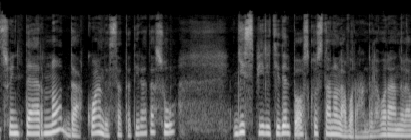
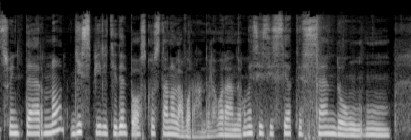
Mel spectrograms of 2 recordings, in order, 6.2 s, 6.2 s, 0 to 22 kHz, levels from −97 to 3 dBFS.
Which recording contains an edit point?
second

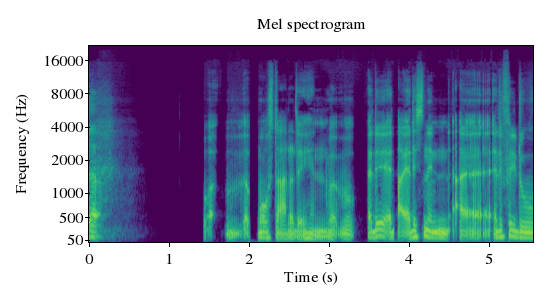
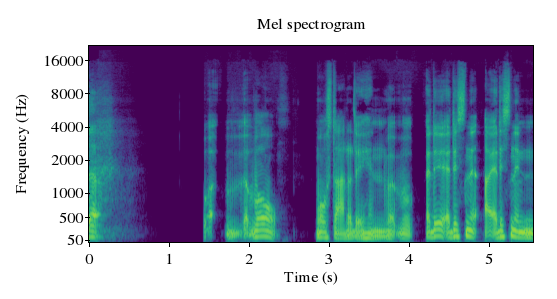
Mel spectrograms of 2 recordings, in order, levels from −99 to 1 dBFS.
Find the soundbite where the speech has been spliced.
first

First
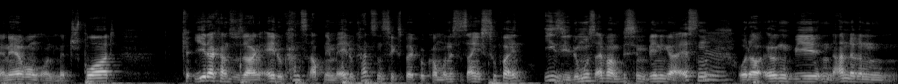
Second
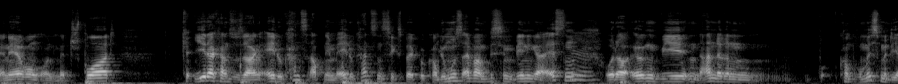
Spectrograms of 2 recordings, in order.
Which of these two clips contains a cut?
second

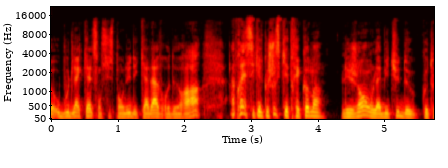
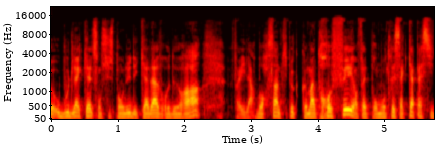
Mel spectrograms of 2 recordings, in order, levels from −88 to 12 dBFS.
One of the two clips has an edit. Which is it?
first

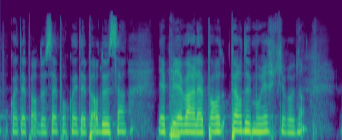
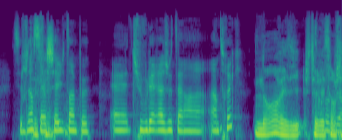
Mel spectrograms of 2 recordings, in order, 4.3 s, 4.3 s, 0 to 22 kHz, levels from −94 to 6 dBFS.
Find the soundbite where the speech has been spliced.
second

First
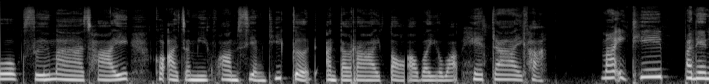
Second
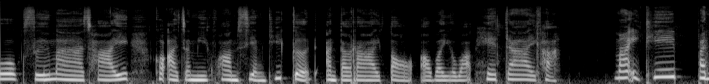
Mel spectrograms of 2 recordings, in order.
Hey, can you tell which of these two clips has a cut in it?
first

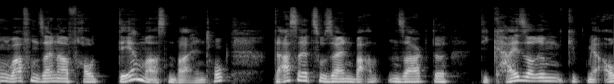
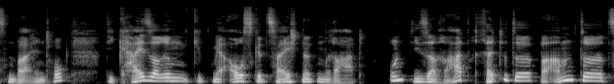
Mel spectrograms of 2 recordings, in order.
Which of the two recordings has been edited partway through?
second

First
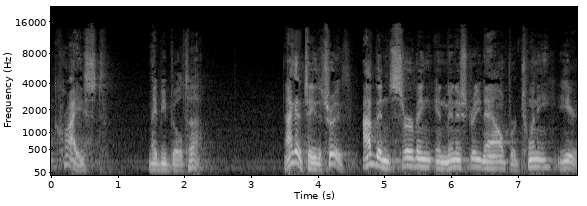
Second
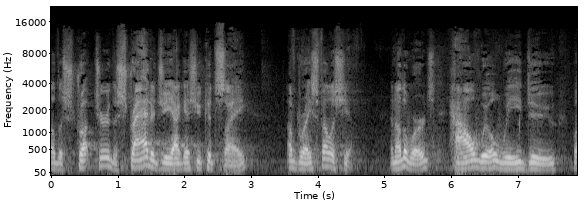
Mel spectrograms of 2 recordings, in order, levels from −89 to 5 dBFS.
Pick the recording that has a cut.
first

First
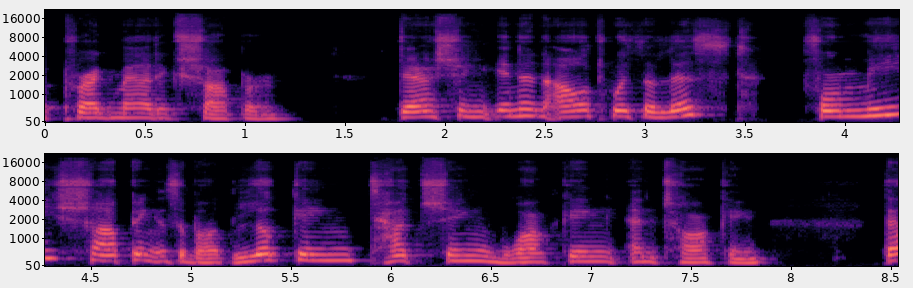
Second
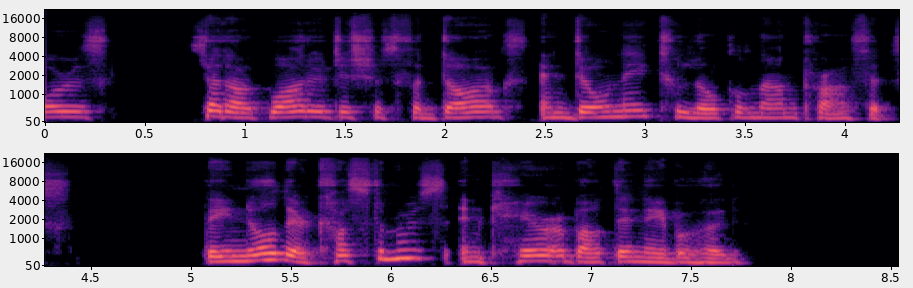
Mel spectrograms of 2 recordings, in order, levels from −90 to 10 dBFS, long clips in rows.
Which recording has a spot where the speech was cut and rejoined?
first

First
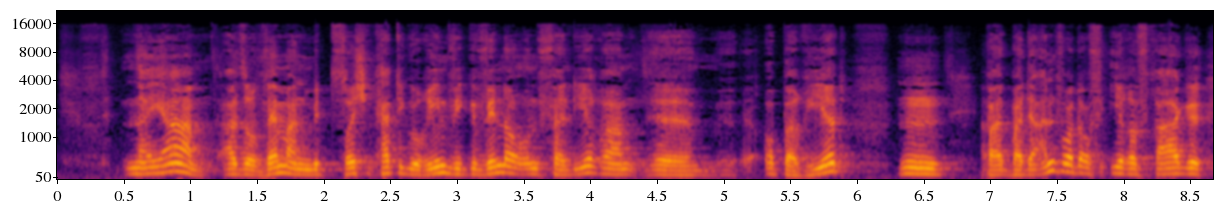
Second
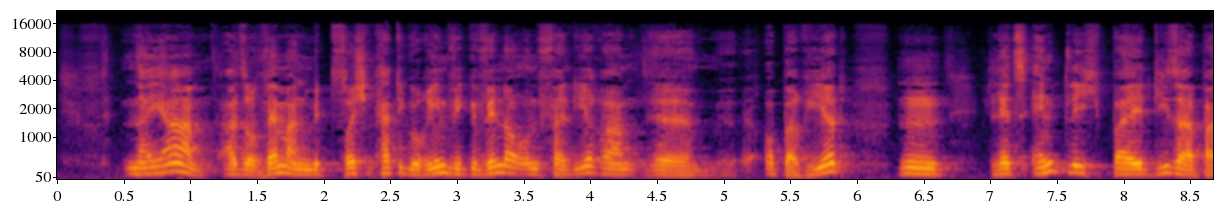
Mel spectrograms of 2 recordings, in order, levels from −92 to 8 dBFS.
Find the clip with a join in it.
first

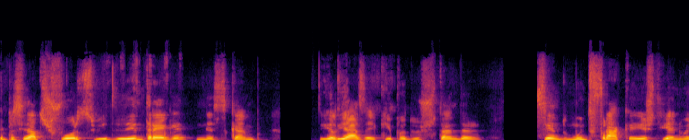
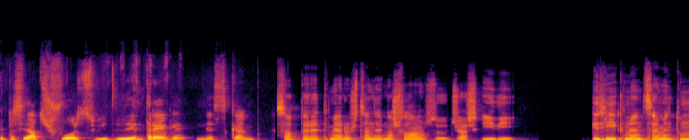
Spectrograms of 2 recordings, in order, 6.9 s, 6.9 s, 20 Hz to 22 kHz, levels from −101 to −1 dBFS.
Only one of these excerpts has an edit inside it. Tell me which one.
second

